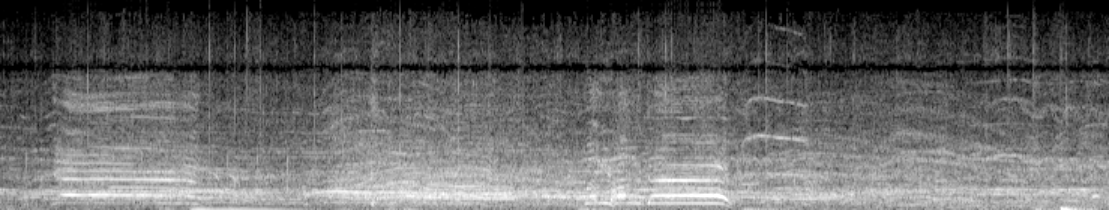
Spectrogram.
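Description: An electric guitar plays loudly.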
